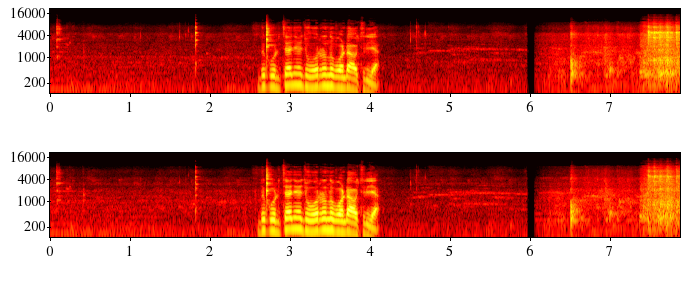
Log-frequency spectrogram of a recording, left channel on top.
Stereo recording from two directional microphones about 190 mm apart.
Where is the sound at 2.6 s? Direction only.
25° right (ahead or behind).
